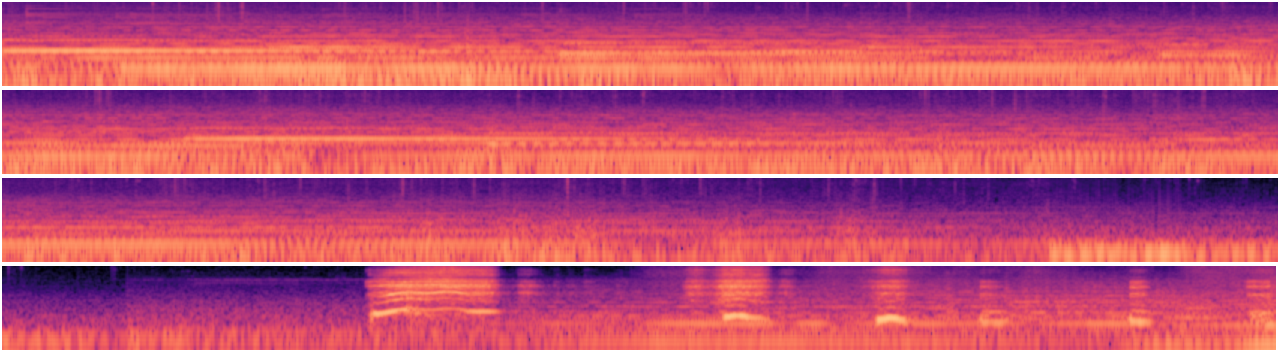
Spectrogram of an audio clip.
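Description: Soft background music of slow, held notes that fades out about twelve seconds in. Near the end a woman breaks into loud crying: one long wailing sob, then a few shorter sobs.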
